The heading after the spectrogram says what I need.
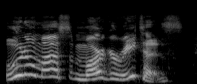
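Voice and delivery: high, drawn-out American-accented Spanish, hammed up.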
